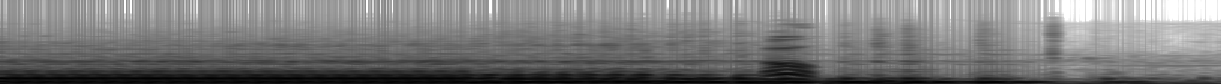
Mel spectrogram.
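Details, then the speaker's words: Subaru Impreza after sitting, struggling to start: uneven lumpy pulse about four beats a second that stumbles and dies; bad misfire, engine cutting out, suspected low on fuel. "it's alive it's alive it's got a misfire it's got a bad misfire"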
